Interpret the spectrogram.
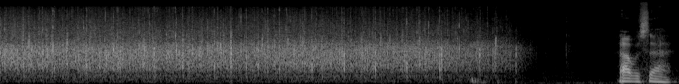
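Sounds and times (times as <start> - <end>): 
crowd applauding with dense clapping: 0.0 - 5.4
speech: 6.2 - 6.7.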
